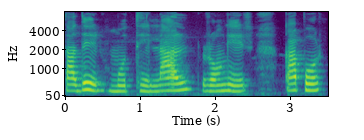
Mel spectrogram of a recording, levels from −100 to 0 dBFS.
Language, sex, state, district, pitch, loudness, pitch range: Bengali, female, Tripura, West Tripura, 220 Hz, -18 LUFS, 205-235 Hz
